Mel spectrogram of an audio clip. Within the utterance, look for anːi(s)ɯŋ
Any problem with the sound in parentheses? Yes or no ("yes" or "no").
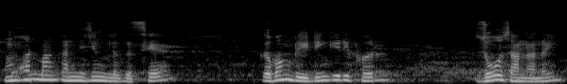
yes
